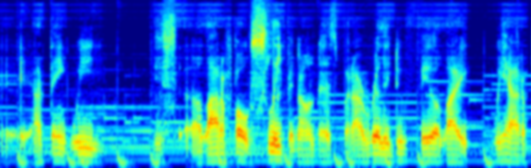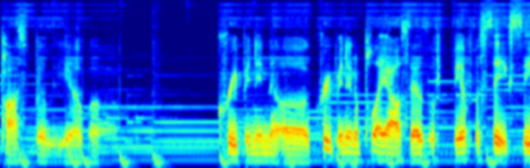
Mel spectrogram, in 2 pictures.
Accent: Atlanta, Georgia, United States; Now, you know I got to talk about my hometown Braves, right?

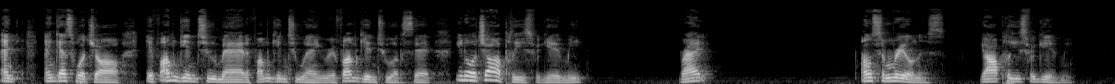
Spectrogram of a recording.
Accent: Louisiana, United States; And then they had the nerves to show my home state, Louisiana.

